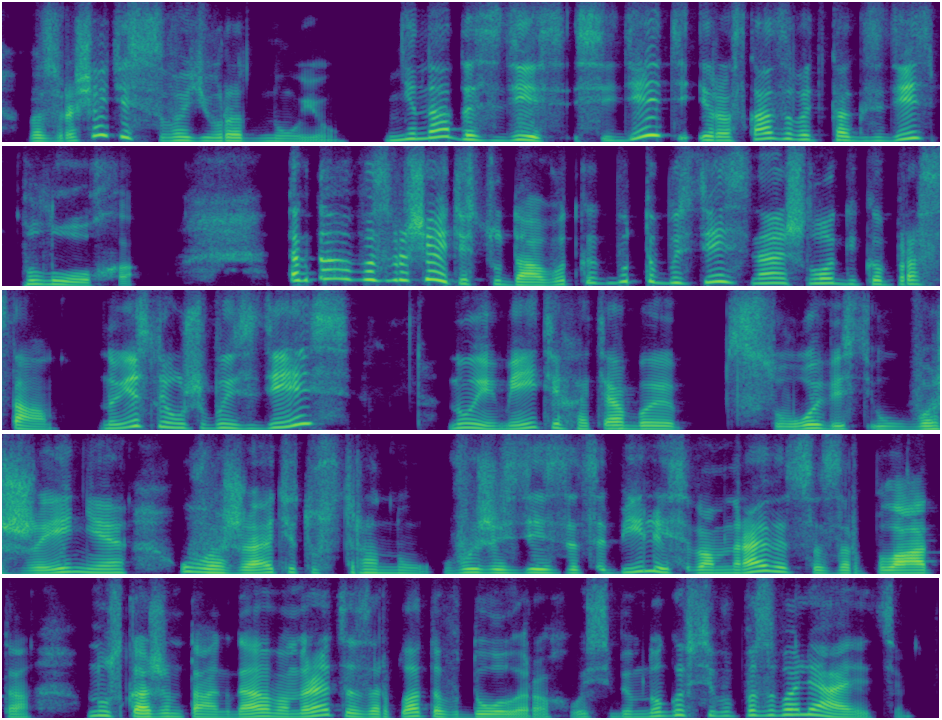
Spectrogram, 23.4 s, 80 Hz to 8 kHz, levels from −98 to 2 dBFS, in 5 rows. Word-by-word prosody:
возвращайтесь 375 - 0
в - - -10
свою 180 -1 -4
родную. 160 -4 -5 0.2
Не 230 +9 -3
надо 355 -6 +3
здесь 200 -1 0
сидеть 445 - +2
и - - 0
рассказывать, 255 +6 0
как 210 -5 -1
здесь 250 - 0
плохо. 205 -7 -4 0.7
Тогда 430 +5 +4 0.2
возвращайтесь 440 - +4
туда. 175 -7 +2
Вот 205 +6 -6
как 280 - -8
будто 365 +3 -3
бы 290 +1 -3
здесь, 320 +4 0
знаешь, 265 0 +1
логика 220 -4 -1
проста. 195 -5 -1 0.2
Но 205 - -5
если 300 +4 +2
уж 230 -4 -3
вы 225 +1 -3
здесь, 255 - +1 0.5
ну, 235 +1 -2
имейте 210 +6 0
хотя 185 0 0
бы 175 -2 -1 0.2
совесть 165 +2 -3
и - - -9
уважение- 165 +6 0 0.3
уважать 190 -3 +2
эту 185 -3 -12
страну. 170 -4 -8
Вы 185 +7 -1
же 185 -2 0
здесь 180 +1 -1
зацепились, 190 +6 -2
вам 170 0 +1
нравится 235 - +3
зарплата. 160 - +3 0.3
Ну, 245 +1 -2
скажем 185 -3 +3
так, 160 -2 -1
вам 175 +1 +4
нравится 210 +2 +4
зарплата 175 +3 0
в 150 - -13
долларах, 160 +2 -3
вы - - -10
себе 170 -1 -10
много 220 +11 -3
всего 245 -3 -9
позволяете. 270 - 0
195 Hz, 150 wpm, -25 LUFS, 170-250 Hz, 0.7 s, Тогда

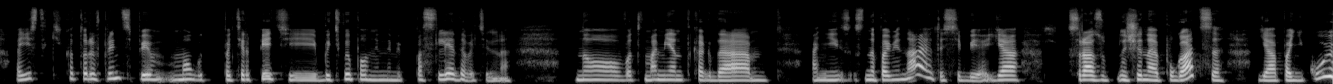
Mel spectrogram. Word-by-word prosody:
а 205 - -3
есть 250 +4 -2
такие, - - -20
которые, 255 -1 -1
в - - -16
принципе, 265 -4 +1
могут 225 -1 -2 0.2
потерпеть 205 - -2
и 100 -1 -2
быть 200 +2 -4
выполненными 205 -5 -1
последовательно. 185 - -2 0.6
Но 210 -1 0
вот 200 0 -6
в - - -30
момент, 210 0 0
когда 190 -1 +3 0.6
они 200 +2 -2
с 200 - -11
с - - -13
напоминают 220 - +2
о - - -3
себе, 180 -2 -3
я 210 0 +3 0.5
сразу 210 -2 +4
начинаю 205 -2 +3
пугаться, 195 -1 +3 0.3
я 180 -2 +3
паникую:" 185 - +3
205 Hz, 130 wpm, -21 LUFS, 190-220 Hz, 0.6 s, сразу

